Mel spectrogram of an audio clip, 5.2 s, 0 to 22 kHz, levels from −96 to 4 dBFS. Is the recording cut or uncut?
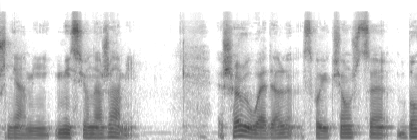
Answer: uncut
